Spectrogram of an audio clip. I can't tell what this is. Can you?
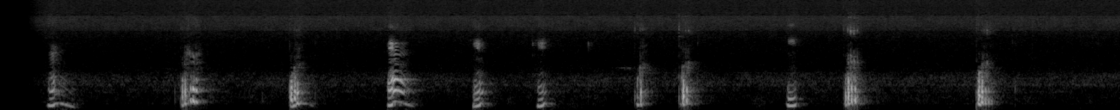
Small sounds that pidgeons do. Used for a personal work, mainly to complement some small actions of birds.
